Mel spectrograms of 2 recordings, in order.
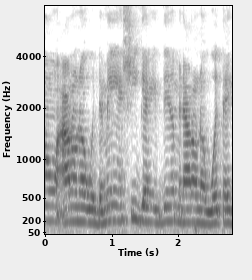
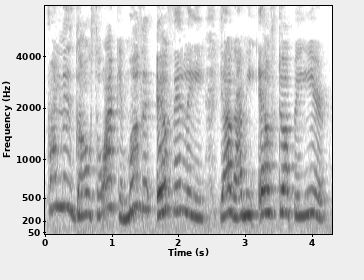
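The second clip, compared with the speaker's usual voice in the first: angry demand; 7 semitones higher than usual. Retold or imitated. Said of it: "I'm telling him".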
